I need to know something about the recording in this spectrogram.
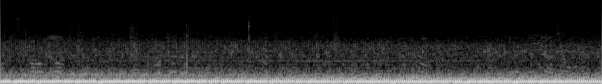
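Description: A car engine idles close by with a low, steady rumble.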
